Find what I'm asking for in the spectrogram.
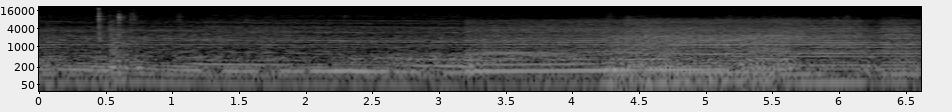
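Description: An LMGT3 race car engine in Le Mans Ultimate drones steadily at low revs. It is faint and even, with a slight rise in pitch as the car pulls away, and no one speaks.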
